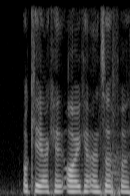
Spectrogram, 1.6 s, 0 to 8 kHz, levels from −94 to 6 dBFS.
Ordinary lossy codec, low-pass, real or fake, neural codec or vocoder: none; none; real; none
